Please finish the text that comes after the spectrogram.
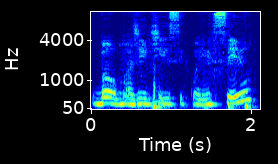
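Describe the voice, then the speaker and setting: A woman's voice: lowish voice, takes it slowly, dark tone, husky. A woman telling viewers her own love story in a casual, chatty way, often laughing and talking straight to them.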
